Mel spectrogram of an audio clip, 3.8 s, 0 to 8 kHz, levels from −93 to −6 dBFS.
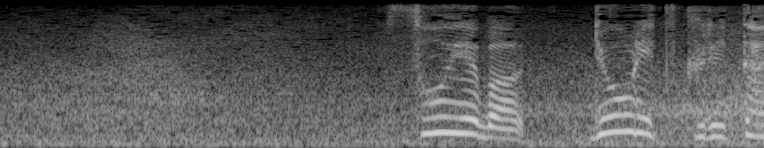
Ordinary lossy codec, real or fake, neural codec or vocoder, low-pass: none; real; none; 7.2 kHz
